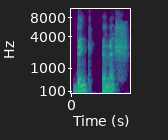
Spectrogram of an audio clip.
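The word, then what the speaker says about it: Dinkinesh: They have the Ethiopian name, I'm going to pronounce it terribly, but I believe it's Dink Enish, which means you are marvelous.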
